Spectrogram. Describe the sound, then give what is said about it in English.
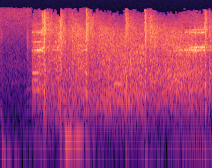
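Outdoor fireworks and thrown bottle rockets crackle and bang repeatedly at a protest against a steady wash of crowd noise, with sharp pops at irregular intervals and faint whistling streaks. “This, by the way, is com- it's just fireworks.”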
